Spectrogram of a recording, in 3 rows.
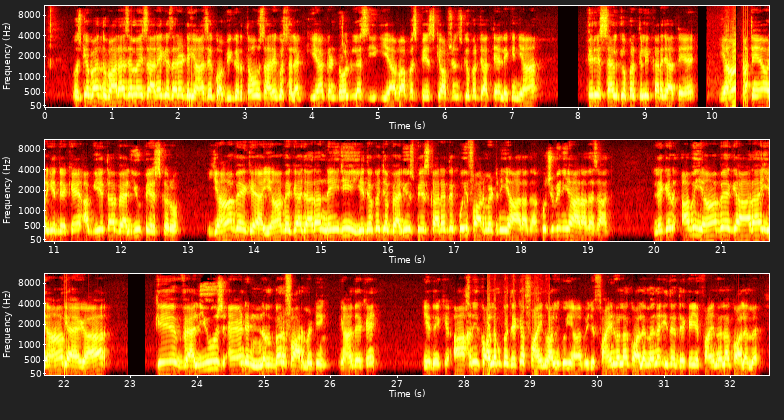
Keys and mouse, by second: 0.1 Escape, 3.6 click, 4.6 ctrl+c, 7.5-8.6 drag, 9.7 click.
